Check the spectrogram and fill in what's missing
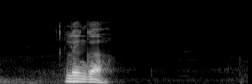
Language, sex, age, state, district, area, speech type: Santali, male, 30-45, West Bengal, Jhargram, rural, read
